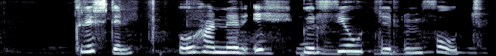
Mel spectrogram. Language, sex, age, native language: Icelandic, male, 12, Icelandic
